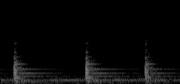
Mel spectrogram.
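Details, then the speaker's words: 2018 Jeep Wrangler Unlimited Sport, front axle passenger side, axle rocked by hand: three sharp metallic clunks from the universal joint into the front differential, with visible play; worn U-joint needing replacement. "see how you can hear that clanking. So that universal joint is starting to go."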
